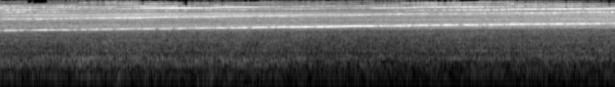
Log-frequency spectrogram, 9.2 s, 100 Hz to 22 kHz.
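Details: SWIWIN SW220B micro turbine on test stand, second run after adjustments: smooth steady high whistle rising gently, no surging, at almost 38,000 rpm idle with about 2.5-2.6 lb idle thrust; normal idle.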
